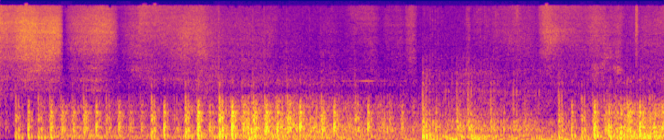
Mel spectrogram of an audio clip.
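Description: A low, fluttering rumble that comes in suddenly and swells again about five seconds in.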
